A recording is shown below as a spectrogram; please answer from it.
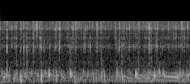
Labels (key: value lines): label: biophony, cascading saw
recorder: HydroMoth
